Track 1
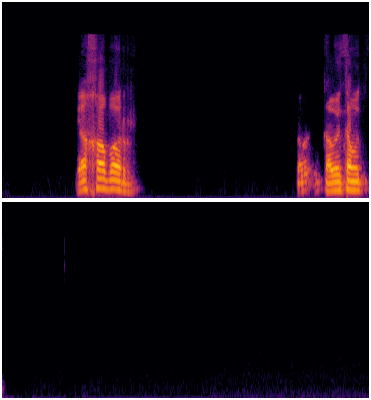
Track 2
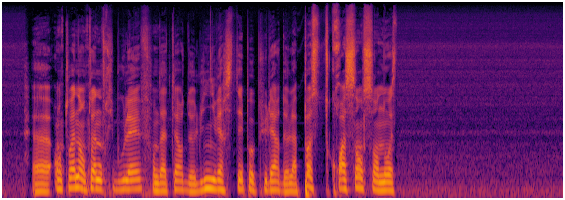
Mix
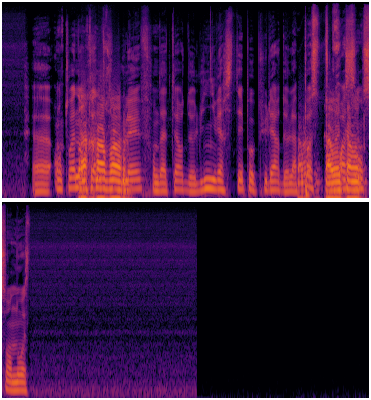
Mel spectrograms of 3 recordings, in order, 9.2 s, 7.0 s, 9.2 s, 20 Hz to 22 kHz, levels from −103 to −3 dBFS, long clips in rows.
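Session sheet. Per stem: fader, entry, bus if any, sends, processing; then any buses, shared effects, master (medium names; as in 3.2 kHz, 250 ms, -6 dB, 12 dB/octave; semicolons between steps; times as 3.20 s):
-5.0 dB, 0.00 s, no send, partial rectifier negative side -12 dB
-12.0 dB, 0.00 s, no send, treble shelf 7.6 kHz +5.5 dB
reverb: none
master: peak limiter -20.5 dBFS, peak gain reduction 7.5 dB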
